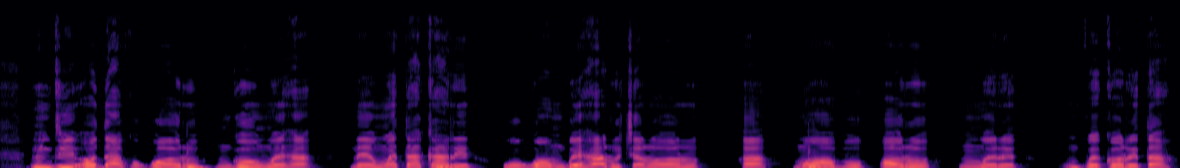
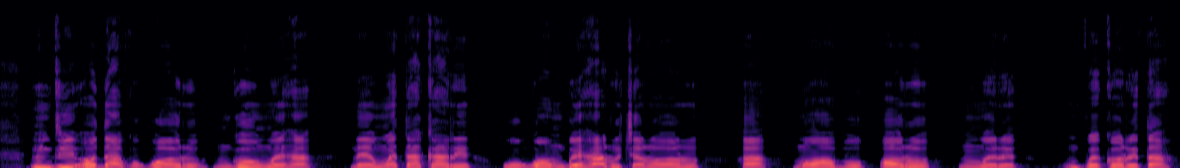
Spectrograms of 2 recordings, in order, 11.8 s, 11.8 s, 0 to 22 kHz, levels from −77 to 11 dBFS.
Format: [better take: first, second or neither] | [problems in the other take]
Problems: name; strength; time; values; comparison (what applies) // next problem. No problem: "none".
second | noise reduction (classical method log-MMSE)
